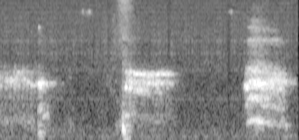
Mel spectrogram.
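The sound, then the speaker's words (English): A crow caws three times outside, harsh and raspy calls spaced about a second apart, fairly faint, with no one talking. “So I'm hearing a crow.”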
